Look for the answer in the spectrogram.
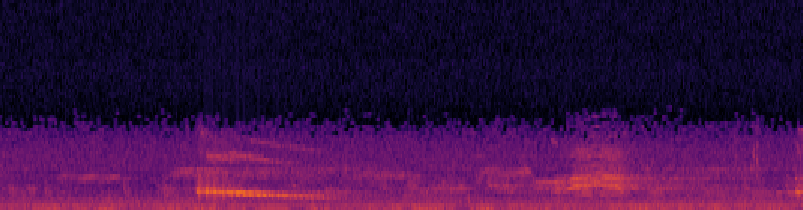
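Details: Ruddy kingfisher calling: one clear whistled note sliding steadily downward for over a second, set against a constant low droning hum, with a few faint higher chirps later on.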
